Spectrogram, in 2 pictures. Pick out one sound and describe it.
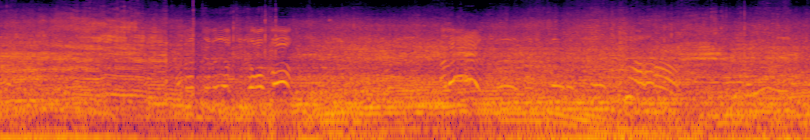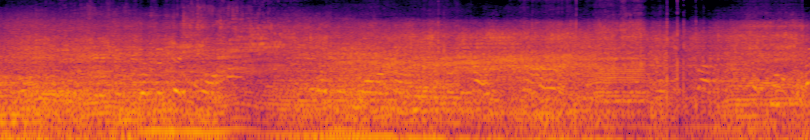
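Racing car engines roar and rev at a distance.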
